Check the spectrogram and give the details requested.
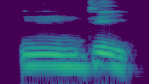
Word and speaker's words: ndi: I am, ndi. Remembering again that ndi sound should not be separated and that you shouldn't pronounce it as n. D, but rather as ndi, as though you're saying the word in.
